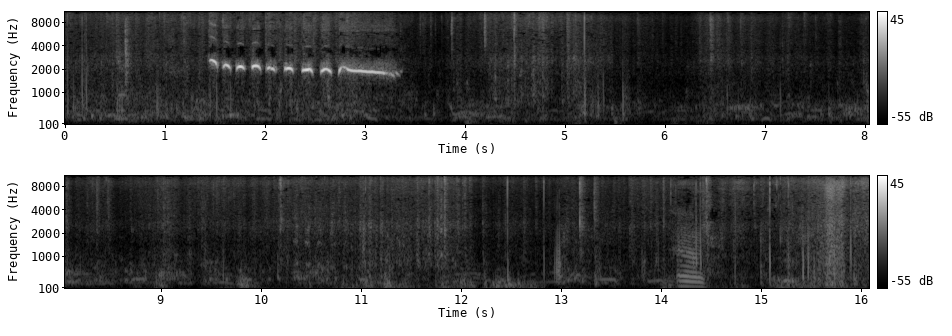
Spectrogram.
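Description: Budapest tumbler pigeons coo nearby in a short rhythmic burst early on and again faintly later, amid rustling and a person talking quietly.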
